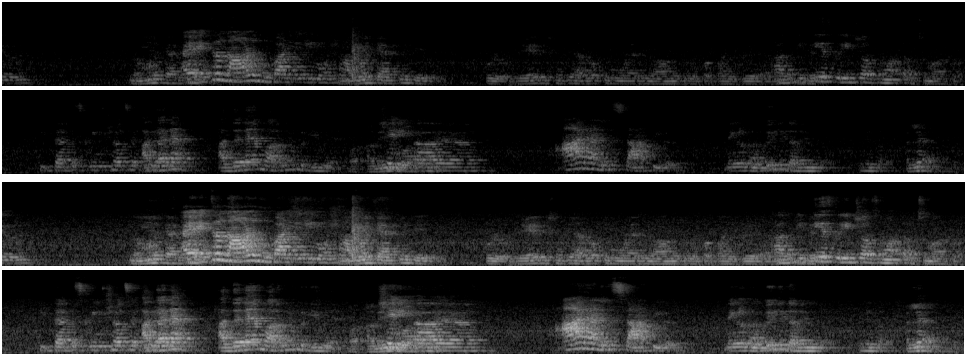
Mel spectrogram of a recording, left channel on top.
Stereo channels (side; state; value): left; quieter; 13.0 dB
